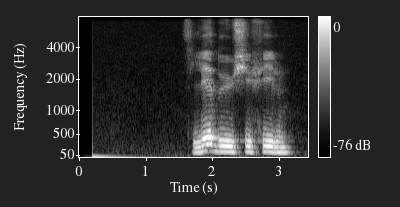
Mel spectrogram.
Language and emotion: Russian, neutral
